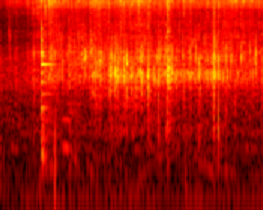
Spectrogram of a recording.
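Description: Bay leaves dropped into hot oil in a kadai give a sudden crackle and then a steady low sizzle with small pops, quiet and close, with no talking.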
